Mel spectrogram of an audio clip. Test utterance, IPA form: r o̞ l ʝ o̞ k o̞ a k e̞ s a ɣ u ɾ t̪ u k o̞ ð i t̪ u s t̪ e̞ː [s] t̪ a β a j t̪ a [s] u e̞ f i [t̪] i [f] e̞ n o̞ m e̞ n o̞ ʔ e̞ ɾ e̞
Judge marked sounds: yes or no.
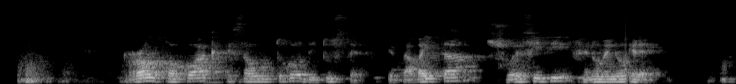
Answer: no, yes, yes, yes

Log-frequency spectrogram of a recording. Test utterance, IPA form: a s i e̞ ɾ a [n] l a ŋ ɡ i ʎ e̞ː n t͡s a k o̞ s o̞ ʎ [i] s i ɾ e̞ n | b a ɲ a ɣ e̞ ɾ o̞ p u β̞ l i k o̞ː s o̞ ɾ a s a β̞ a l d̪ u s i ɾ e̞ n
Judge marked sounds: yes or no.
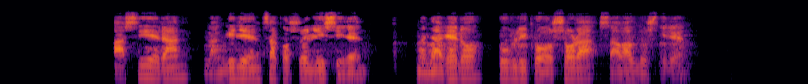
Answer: yes, yes

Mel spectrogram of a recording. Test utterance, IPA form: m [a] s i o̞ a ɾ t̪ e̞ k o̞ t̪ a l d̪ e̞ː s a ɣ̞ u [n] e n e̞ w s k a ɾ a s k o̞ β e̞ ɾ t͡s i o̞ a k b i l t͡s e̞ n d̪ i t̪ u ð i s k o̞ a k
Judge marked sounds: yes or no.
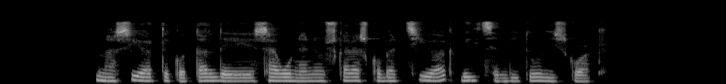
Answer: yes, yes

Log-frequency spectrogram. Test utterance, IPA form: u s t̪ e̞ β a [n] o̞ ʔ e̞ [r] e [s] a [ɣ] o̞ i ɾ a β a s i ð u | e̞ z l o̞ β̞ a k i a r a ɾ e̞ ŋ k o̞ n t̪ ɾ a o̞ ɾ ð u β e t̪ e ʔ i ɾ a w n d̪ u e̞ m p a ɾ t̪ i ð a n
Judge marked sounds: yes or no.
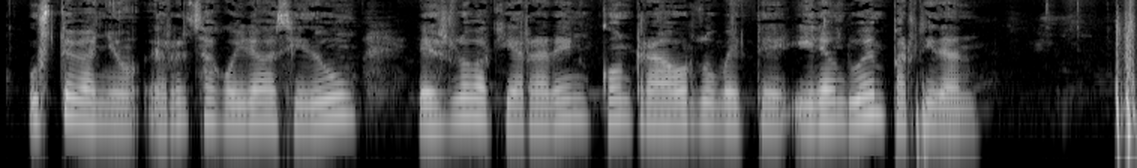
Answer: no, yes, no, yes

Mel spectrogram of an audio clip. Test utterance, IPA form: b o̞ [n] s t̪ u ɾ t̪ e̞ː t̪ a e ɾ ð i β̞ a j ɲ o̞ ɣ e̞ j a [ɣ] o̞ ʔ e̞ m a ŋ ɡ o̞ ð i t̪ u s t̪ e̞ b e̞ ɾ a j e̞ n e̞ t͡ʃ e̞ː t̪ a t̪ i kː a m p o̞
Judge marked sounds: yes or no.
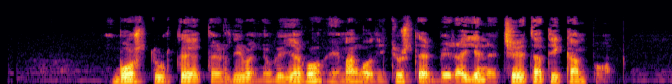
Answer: no, yes

